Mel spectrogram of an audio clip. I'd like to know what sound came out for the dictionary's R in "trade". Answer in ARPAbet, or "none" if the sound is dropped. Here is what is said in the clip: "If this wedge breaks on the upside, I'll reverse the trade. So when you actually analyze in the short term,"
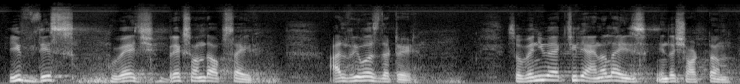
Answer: R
